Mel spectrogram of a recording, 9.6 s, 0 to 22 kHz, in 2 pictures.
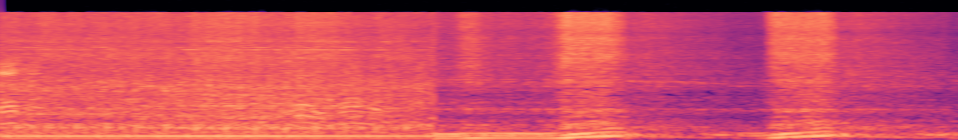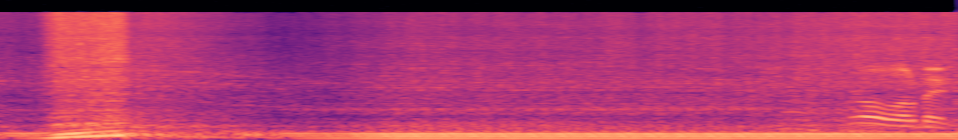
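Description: A 2000 Dodge pickup's 24-valve Cummins diesel, rated around 600 hp, runs loud and close, idling heavily, then revs in three quick throttle blips before settling back to a steady idle, with a man exclaiming briefly.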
